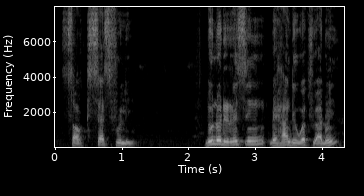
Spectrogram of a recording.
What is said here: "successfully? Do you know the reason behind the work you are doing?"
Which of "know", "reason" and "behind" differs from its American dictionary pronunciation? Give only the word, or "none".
reason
